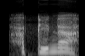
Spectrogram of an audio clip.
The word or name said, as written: Atina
